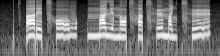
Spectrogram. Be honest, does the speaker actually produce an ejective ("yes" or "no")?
yes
